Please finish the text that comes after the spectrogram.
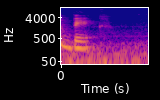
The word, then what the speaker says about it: back: तो भी, दोनों ही स्थितियों में सी आपका साइलेंट होगा। जैसे BACK हम इसको पढ़ेंगे बैक।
